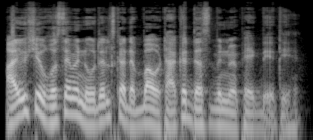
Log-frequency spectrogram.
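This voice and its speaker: A man narrating a cartoon story in a steady storytelling manner. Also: fairly low pitch, fast, no room sound. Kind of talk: scripted narration.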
